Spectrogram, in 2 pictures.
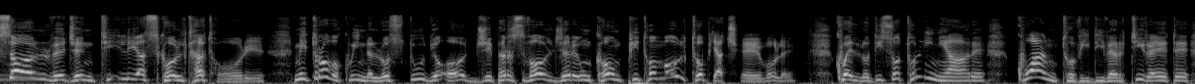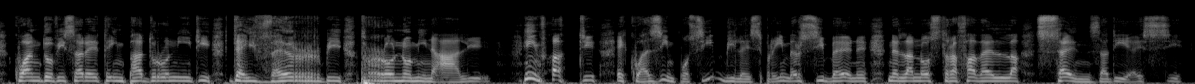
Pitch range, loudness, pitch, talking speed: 155-205 Hz, -28 LUFS, 170 Hz, 100 wpm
